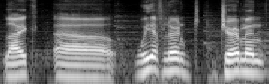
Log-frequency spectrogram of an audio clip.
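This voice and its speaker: A man's voice: mid-range voice, slow pace, smooth, soft background music. A man from the Netherlands answering a street interview, earnest and explaining with restarts.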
